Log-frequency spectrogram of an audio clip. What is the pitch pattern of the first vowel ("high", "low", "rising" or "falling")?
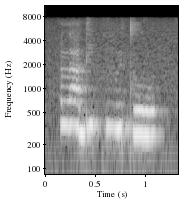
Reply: falling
